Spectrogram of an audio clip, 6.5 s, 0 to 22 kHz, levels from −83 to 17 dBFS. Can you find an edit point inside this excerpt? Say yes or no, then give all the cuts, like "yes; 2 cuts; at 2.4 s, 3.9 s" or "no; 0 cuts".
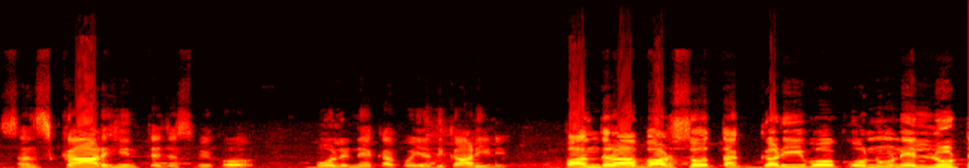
yes; 1 cut; at 3.3 s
